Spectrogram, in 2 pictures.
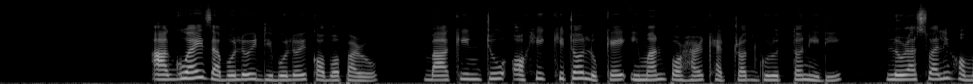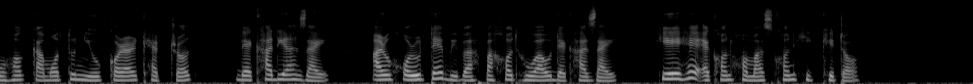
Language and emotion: Assamese, neutral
